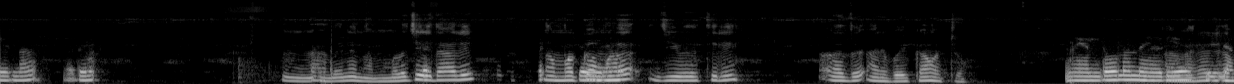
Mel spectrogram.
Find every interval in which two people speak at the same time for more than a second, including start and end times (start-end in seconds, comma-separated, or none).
3.1-4.7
